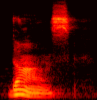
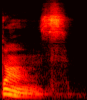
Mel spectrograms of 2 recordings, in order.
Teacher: dans'ın İngilizcesi a ve e arasında dans hani pek anlaşılmıyor A mı e mi ikisini Tabii ki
